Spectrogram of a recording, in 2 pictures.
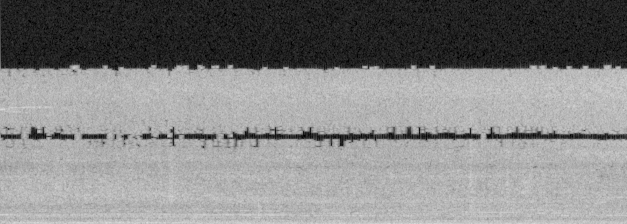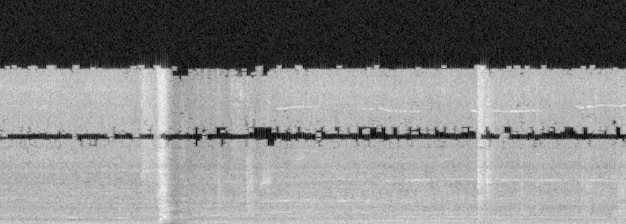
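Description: Diesel engine of a loaded Mitsubishi truck running steadily at low speed as it pulls through a hairpin bend. A single sharp burst cuts in about eight seconds in, with a weaker one a few seconds later.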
